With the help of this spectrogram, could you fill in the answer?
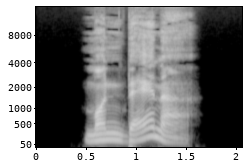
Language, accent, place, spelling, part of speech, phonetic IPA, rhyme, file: German, Germany, Berlin, mondäner, adjective, [mɔnˈdɛːnɐ], -ɛːnɐ, De-mondäner.ogg
- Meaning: 1. comparative degree of mondän 2. inflection of mondän: strong/mixed nominative masculine singular 3. inflection of mondän: strong genitive/dative feminine singular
